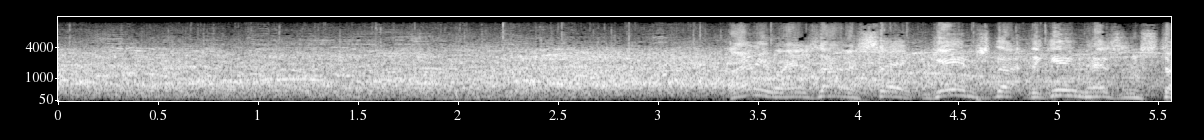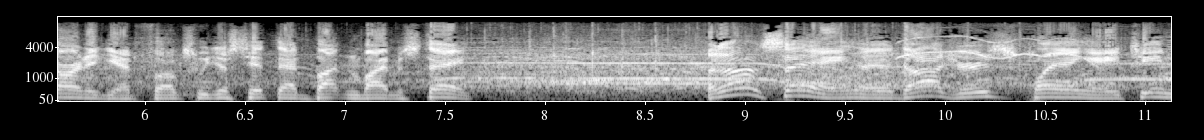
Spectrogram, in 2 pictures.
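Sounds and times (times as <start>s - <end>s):
large stadium crowd roaring and cheering: 0.0s - 11.1s
speech: 3.4s - 8.0s, 8.8s - 11.1s.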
